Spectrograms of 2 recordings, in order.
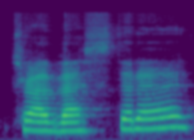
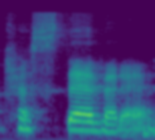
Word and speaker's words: Trastevere: Trevestere, Trastevere. Yes. I always say it wrong. Trastevere.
